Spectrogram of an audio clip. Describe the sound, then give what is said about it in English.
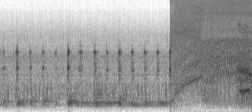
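A boombox chews up a cassette tape: a steady, rhythmic mechanical ticking plays for a few seconds, then abruptly gives way to a loud, harsh burst of hissing, grinding noise. “boombox did not mm. eat my tape”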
